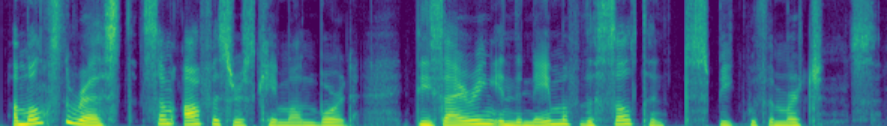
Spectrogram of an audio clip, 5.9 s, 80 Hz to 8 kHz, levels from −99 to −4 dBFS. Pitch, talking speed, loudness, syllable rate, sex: 205 Hz, 205 wpm, -17 LUFS, 5.2 syllables/s, female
